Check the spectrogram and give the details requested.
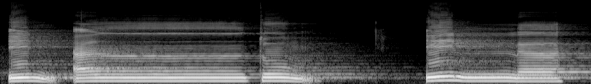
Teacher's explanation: Huruf nun sukun bertemu ta maka didengungkan dan disamarkan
